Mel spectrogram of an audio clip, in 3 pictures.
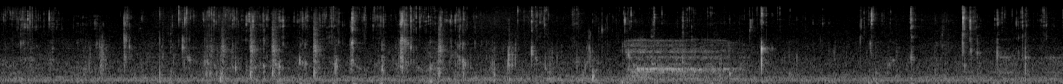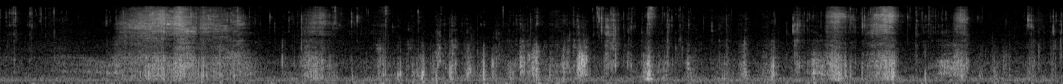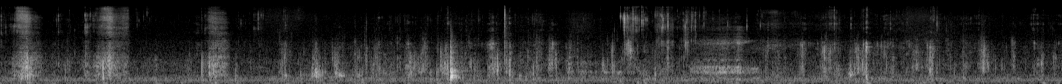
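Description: Close-miked eating sounds: wet chewing and mouth smacks, many short clicks, as a person chews pork trotter and cold ramen noodles. About twelve seconds in there is a longer noisy slurp of noodles.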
